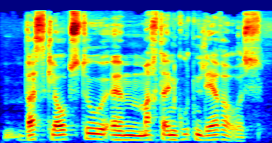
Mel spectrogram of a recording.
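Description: A man in his thirties asking polite, measured interview questions with fillers, recorded indoors on a handheld recorder he holds. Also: mid-range voice, flat delivery, vocal fry, slight background noise. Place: hotel lounge at a conference, indoors. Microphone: handheld recorder in his own hand.

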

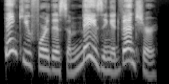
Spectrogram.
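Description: A woman's voice: on the high side, wildly swooping pitch, a little fast, no echo, clean studio sound, pitched below the performer's own voice. A woman voicing a curious, eager young boy adventurer in a children's storybook, earnest and questioning. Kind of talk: children's storybook character reading.

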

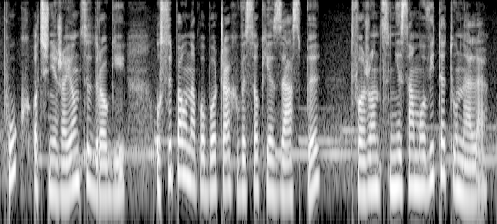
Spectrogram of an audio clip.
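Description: A woman's voice: lowish voice, normal speed, a little mellow, faint music behind. A woman narrator reading a scripted children's story.

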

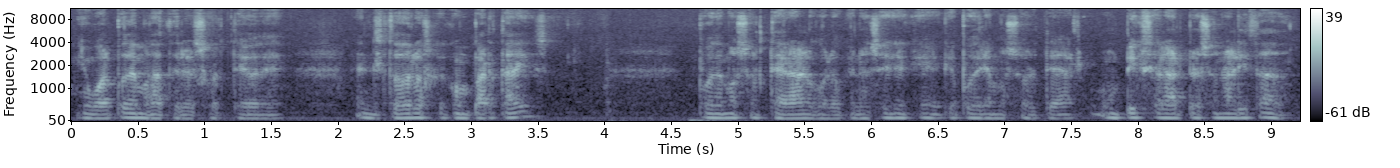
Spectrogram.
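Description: A man's voice: mid-range voice, a little fast, a little hiss or hum. Man chatting casually on a livestream. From Barcelona. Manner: relaxed, rambling, trails off into muttering to himself. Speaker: livestream host. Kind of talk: casual livestream chat with viewers. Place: small home room indoors.

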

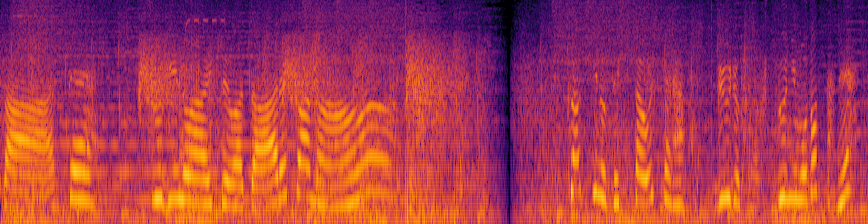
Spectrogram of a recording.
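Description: Very high-pitched perky girlish guide. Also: lively intonation, slow pace, heavily acted. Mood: bright, playful. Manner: chirpy, teasing, casual explaining. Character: perky, playful young female guide and ally. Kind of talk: animated Japanese video game cutscene acting. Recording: music behind the voice.

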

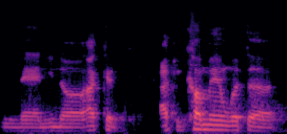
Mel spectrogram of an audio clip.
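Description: An American man in his thirties chatting casually on a video call, telling stories in a slangy, rambling, animated way. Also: on the low side, normal speed, highs cut off. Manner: animated, slangy, rambling with frequent "you know" and "like". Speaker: actor being interviewed. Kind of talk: casual chat, storytelling. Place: indoor room, video call.

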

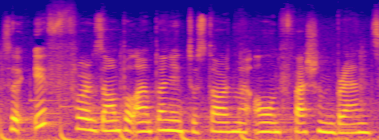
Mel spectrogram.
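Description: A woman's voice: mid-range voice, steady tone, normal speed, a little mellow, faint music behind. A woman in her thirties presenting and asking questions as a channel host, on a lapel mic indoors. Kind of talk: presenting and interviewing. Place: furnished indoor lounge.

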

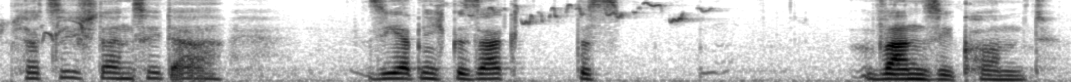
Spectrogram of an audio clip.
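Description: A woman's voice: on the low side, steady tone, slow, gravelly, fairly bright tone, exaggerated voice. An actress playing an anxious, bitter middle-aged mother of a missing daughter in a crime audio drama, troubled and defensive. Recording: birdsong and noise behind. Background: chirping birds.

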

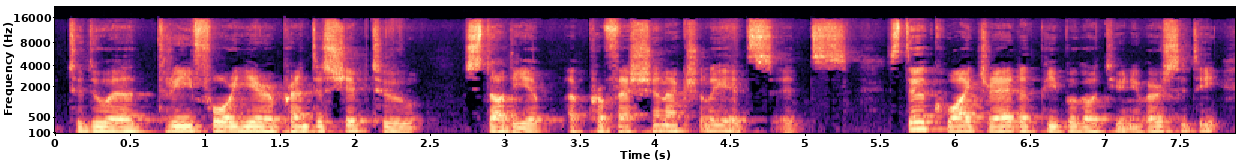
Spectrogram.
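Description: A man in his thirties from Switzerland, a native Swiss German speaker, talking casually as a guest on a video call. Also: medium pitch. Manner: relaxed, frequent restarts and "right?" tags. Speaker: guest, freelance translator. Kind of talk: casual interview chat. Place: small indoor room. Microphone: video call webcam mic.

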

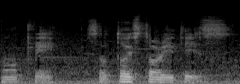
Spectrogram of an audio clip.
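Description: A man commenting casually on a game as he plays, reading the game text aloud and thinking out loud. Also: lowish voice, unhurried, noisy background. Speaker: gameplay streamer. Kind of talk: casual let's-play commentary. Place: indoors at a computer. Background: game music.

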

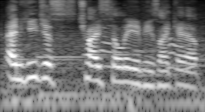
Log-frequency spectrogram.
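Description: A man's voice: on the high side, moderate pace. A man streaming casual reaction commentary on a game trailer.

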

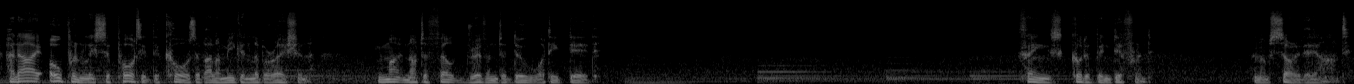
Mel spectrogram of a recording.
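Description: An actor playing a stern, weary, middle-aged warrior general in a video game, speaking formally and with measured gravity. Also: male voice, low-pitched, background noise, natural voice. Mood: regretful. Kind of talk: scripted video game dialogue.

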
